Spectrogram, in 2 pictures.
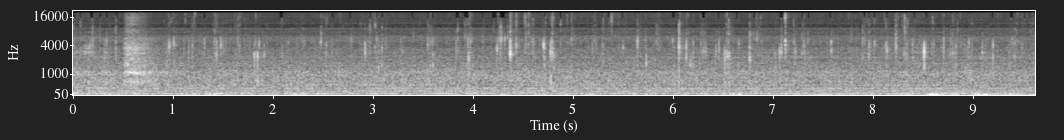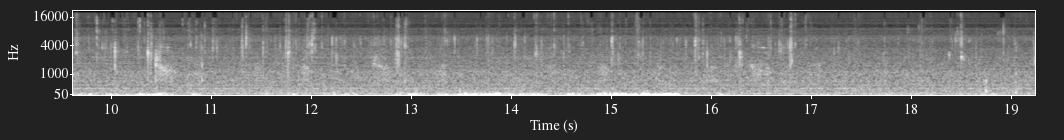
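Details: Dog working at a chew in a small room, long run of irregular gnawing with frequent fine clicks, building to a louder, denser bout of crunching near the end before easing off.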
